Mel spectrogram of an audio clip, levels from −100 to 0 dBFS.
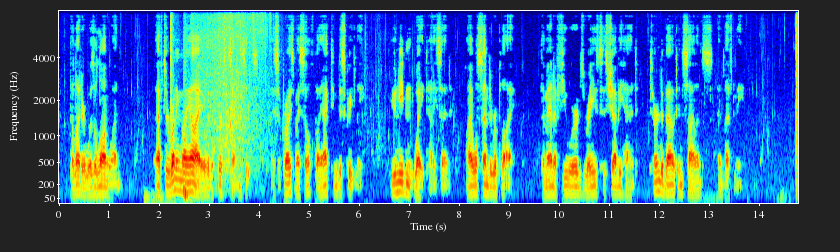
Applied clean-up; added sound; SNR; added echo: none; Splash, splatter; 16 dB; none.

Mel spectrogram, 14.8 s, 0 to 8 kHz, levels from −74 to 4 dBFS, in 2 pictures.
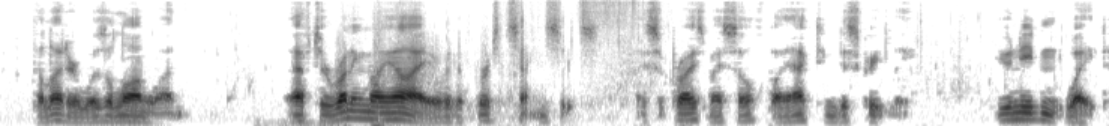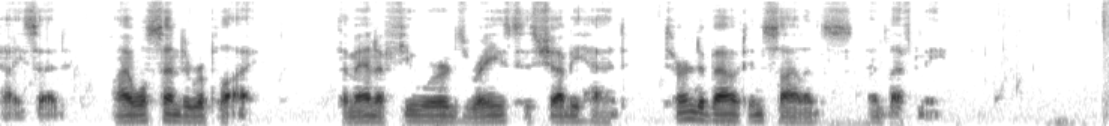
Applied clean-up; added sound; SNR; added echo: neural separator model SepFormer DNS4.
